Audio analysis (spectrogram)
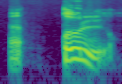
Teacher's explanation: কফের ধাক্কাটা খুব জোরালো থাকবে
